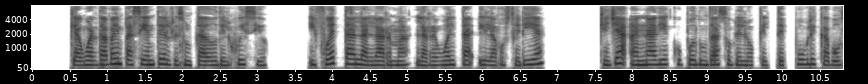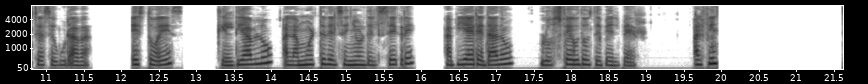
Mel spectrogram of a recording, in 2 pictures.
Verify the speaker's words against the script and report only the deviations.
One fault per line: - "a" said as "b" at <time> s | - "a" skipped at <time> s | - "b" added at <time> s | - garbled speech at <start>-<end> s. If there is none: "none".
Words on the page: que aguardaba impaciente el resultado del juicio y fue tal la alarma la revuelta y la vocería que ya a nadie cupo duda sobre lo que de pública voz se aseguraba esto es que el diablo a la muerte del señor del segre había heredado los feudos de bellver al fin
none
